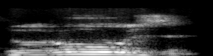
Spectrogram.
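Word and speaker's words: دروز: And this the ra, it's got dhamma and the waw to elongate it, so it's duru. And the last letter here is a za, so you can read this as duruz.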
